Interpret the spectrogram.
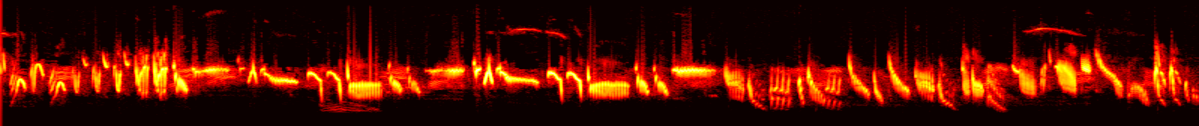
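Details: Eurasian skylark delivering its endless high warbling song, rapid chirps, brief buzzy notes and trills running on without pause, with no other noise present.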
